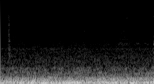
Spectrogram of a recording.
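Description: Two cars pass close together on a narrow one-lane residential road in Canada, giving a steady, loud low rumble of engines and tyres with no gaps.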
